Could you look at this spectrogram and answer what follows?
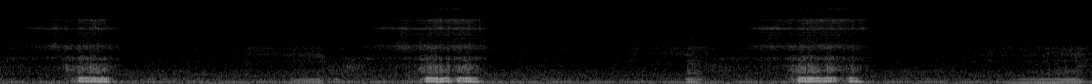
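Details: A mother snoring while asleep: quiet snoring with low rattling bursts about every 3.5 seconds, roughly 16 breaths a minute, over a steady room hiss.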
